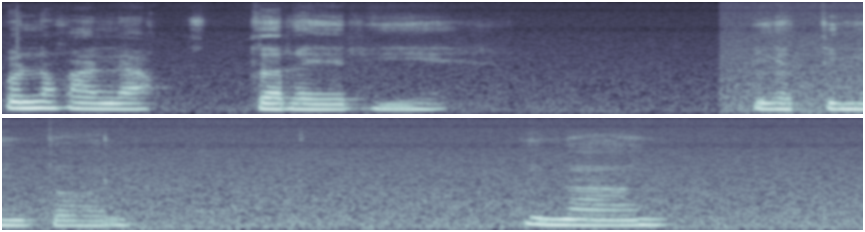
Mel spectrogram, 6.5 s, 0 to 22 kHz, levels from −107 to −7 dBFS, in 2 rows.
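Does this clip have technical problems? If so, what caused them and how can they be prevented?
No, nothing stood out on listening to this speech; the room's background noise rises by about 13 dB at roughly two and a half seconds but stays about 16 dB below the voice, and that is part of the recording space rather than the system.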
